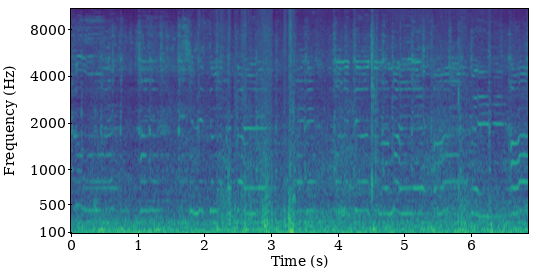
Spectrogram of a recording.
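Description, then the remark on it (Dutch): A steady engine rumble fills the inside of a moving taxi on the way to Pristina while music plays loudly over it, with melodic tones and a vocal-like line running through the whole ride. “Zit er nu een taxi? naar Pristina. En allemaal muziek.”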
